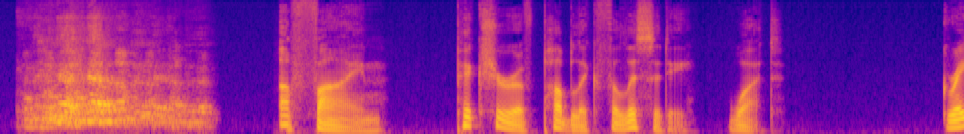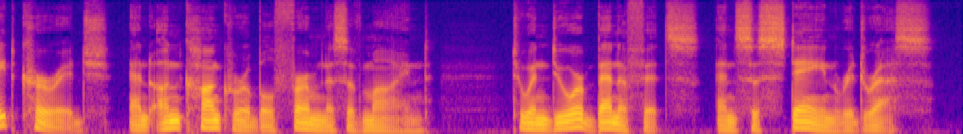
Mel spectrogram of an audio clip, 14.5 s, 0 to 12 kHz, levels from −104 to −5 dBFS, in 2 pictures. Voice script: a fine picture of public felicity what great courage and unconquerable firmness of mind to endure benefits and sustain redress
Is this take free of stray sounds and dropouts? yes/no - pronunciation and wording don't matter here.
no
